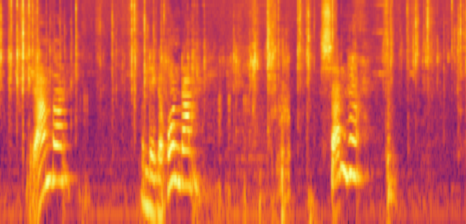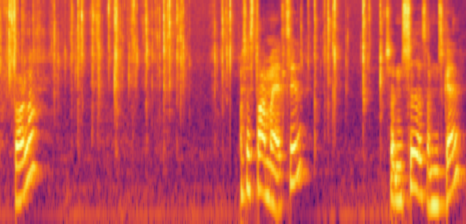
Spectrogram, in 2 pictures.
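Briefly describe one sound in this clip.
A plastic sheet crinkles as hands bend and roll it.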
